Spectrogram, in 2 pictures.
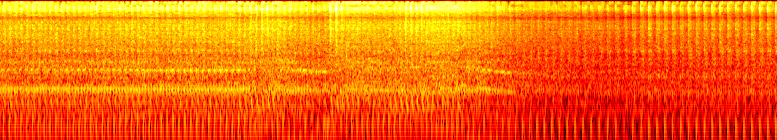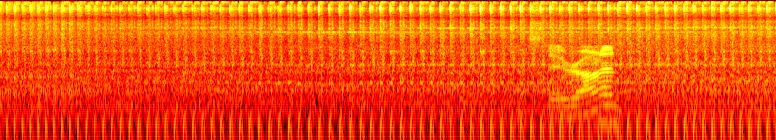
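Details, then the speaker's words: Abandoned Briggs & Stratton lawn mower, sat in hayfield over a year, stale gas, cold start, burns lots of oil: rough catching then steady even putter, no knock or miss; running well. "Listen to this thing purr. Been sitting out in the hayfield for over a year. Burns all kinds of oil."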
